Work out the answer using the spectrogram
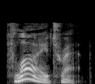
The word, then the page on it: flytrap: British English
